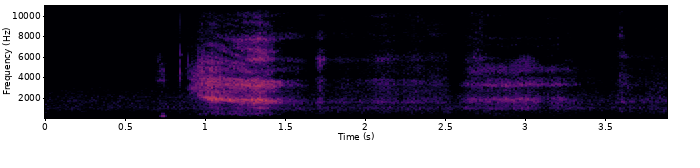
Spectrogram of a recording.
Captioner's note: Olivia gasping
